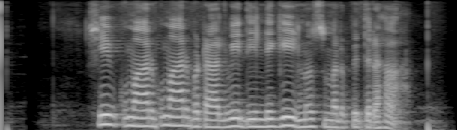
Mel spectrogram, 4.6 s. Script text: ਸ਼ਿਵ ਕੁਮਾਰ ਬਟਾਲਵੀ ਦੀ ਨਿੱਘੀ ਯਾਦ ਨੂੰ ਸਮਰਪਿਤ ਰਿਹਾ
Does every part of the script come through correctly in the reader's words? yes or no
no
